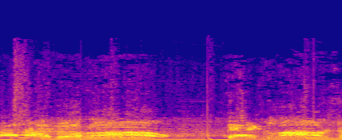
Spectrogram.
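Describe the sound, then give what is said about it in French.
US Bergerac rugby supporters chant at the Stade Gaston Simounet, a loud, rhythmic burst of low voices singing together in unison, brief and full. “C'est le chant des supporters. Ils ont vibré, crié, soutenu leur club.”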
